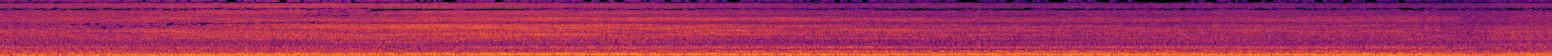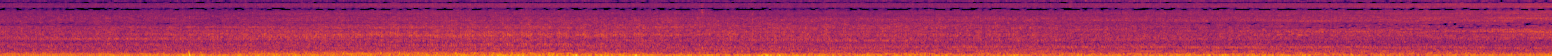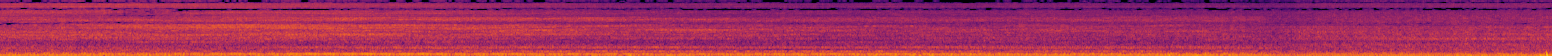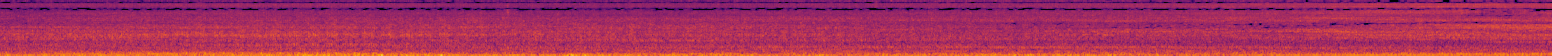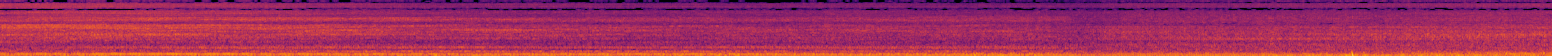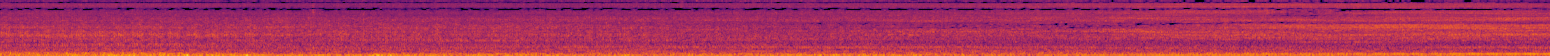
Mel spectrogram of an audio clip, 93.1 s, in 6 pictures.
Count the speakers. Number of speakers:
0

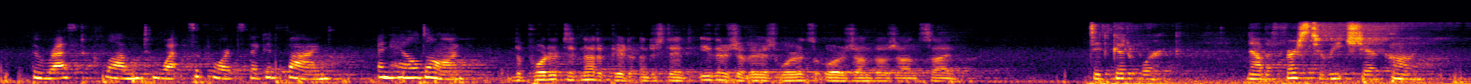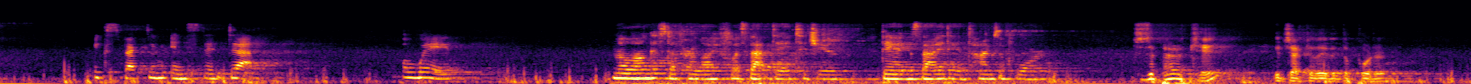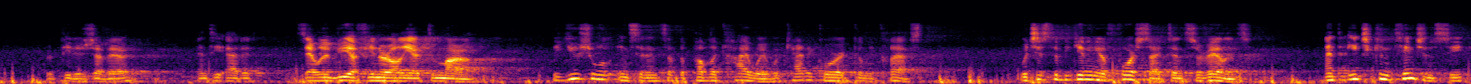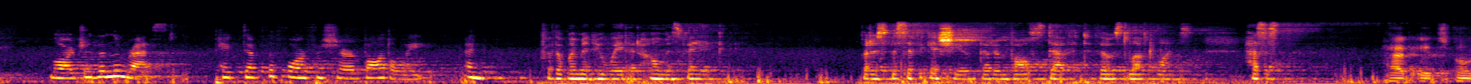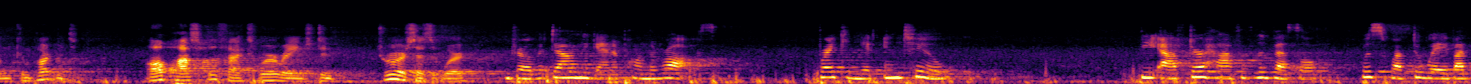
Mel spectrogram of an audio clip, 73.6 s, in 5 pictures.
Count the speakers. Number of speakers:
3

